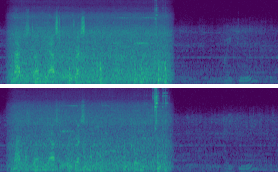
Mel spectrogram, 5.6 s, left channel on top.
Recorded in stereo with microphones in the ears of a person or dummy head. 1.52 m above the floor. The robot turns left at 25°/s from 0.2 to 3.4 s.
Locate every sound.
0.2 s a man speaking: 65° left; by 3.0 s 5° right
3.0 s keys jangling: 25° right (ahead or behind); by 3.4 s 20° right (ahead or behind)
4.4 s a man speaking: 75° left (ahead or behind)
